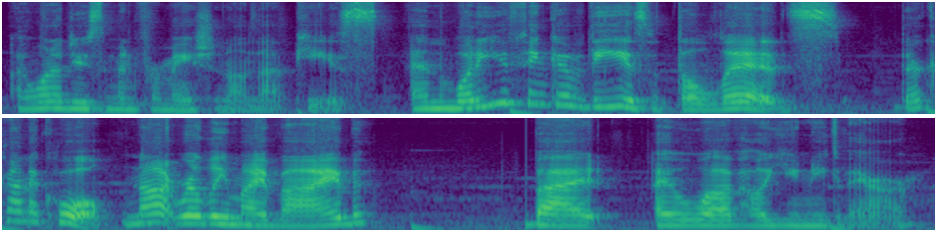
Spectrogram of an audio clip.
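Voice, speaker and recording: A woman's voice: mid-range voice, sing-song, moderate pace, creaky, fairly bright tone, soft background music. A woman host narrating a casual thrifting vlog, gushing with enthusiasm over each find.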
